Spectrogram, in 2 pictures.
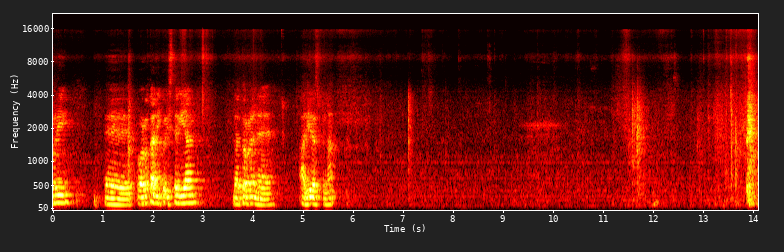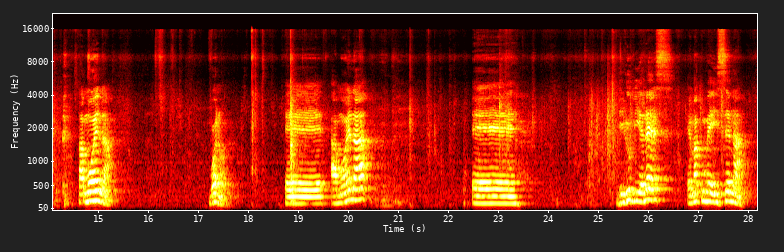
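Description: A middle-aged man speaks calmly in short bursts, with pauses between phrases.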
